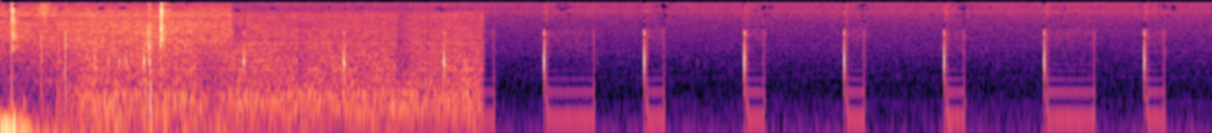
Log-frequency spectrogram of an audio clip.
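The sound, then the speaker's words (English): Short, sharp time-check ticks sound at a steady one-per-second pace over a quiet telephone line on a call to a time-announcement service, following several seconds of dense, hissy line noise; each tap is crisp and evenly spaced. “Okay, these little taps are basically time checks.”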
